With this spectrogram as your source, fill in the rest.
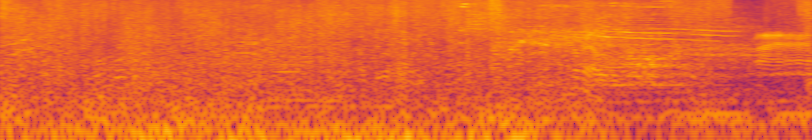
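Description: Fiery magic blasts crackle and boom in quick succession.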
